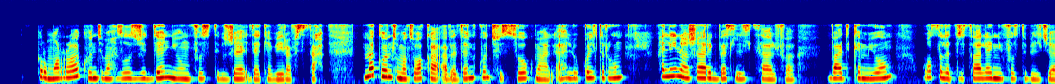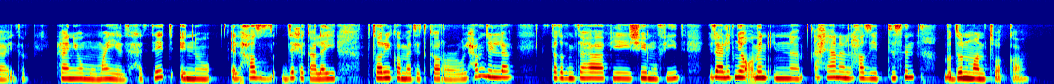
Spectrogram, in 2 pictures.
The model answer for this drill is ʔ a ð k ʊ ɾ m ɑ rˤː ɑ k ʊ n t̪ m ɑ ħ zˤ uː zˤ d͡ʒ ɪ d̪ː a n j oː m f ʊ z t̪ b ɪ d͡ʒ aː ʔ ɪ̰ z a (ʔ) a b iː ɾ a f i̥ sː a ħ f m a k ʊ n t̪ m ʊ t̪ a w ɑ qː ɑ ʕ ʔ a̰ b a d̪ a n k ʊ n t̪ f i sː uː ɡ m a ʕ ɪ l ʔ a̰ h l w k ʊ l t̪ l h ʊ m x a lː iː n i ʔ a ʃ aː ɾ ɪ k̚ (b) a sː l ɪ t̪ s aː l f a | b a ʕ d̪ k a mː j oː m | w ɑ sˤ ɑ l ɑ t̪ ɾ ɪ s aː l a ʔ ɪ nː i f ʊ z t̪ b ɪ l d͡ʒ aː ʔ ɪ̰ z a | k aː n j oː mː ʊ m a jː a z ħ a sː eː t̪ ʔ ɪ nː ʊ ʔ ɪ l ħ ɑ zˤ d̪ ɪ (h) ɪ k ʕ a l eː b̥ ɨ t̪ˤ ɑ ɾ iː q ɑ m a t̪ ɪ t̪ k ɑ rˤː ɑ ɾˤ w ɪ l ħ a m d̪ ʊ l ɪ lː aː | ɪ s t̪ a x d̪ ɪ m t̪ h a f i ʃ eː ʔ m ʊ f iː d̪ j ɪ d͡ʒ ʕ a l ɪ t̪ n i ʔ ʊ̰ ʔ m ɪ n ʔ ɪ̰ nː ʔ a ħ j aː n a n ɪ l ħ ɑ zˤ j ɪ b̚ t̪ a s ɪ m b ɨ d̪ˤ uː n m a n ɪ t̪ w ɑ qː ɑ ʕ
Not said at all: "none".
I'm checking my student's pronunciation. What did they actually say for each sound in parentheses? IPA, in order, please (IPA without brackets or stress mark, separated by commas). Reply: k, b, ħ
